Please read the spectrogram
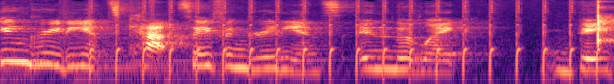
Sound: bubbles popping

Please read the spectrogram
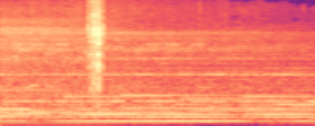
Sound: camera clicks

